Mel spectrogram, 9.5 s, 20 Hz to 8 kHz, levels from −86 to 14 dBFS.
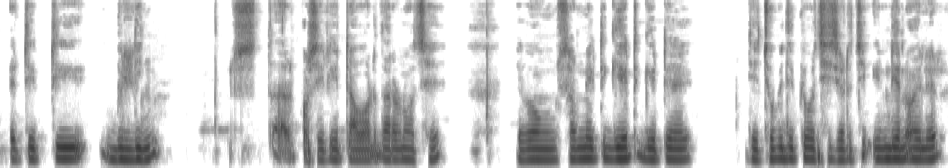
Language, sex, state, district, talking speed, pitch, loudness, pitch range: Bengali, male, West Bengal, Jalpaiguri, 150 wpm, 140 Hz, -19 LUFS, 135-145 Hz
